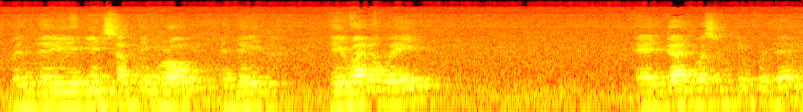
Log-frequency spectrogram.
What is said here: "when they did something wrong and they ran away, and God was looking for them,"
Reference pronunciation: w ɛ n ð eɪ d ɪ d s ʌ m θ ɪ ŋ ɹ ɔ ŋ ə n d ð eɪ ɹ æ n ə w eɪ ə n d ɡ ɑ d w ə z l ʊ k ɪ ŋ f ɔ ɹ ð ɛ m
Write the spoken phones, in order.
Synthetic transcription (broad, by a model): w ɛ n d eɪ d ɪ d s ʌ m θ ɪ ŋ ɹ ɔ ŋ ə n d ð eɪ ɹ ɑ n ə w eɪ ə n d ɡ ɑ d w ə s l ʊ k ɪ ŋ f ɔ ɹ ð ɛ m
